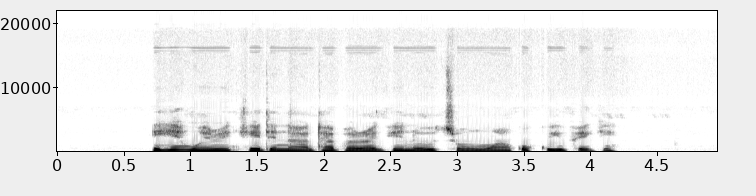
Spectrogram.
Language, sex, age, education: Igbo, female, 30-45, tertiary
